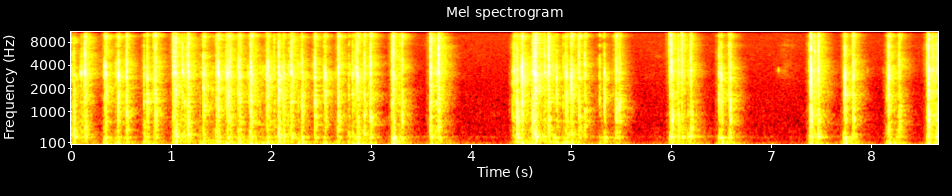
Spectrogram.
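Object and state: Plastic mechanical keyboard.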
